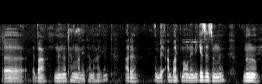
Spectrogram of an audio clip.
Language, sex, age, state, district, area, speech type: Bodo, male, 18-30, Assam, Baksa, urban, spontaneous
